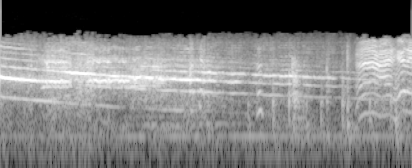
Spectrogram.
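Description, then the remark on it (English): A police siren wails loudly, one long tone sliding slowly downward, then breaking into a quick, warbling rise and fall near the end. “McGee, I hear a siren. Oh, so do I. It's the police, McGee.”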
